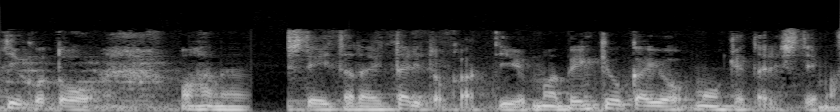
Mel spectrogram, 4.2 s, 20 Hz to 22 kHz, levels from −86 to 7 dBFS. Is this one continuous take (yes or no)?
no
